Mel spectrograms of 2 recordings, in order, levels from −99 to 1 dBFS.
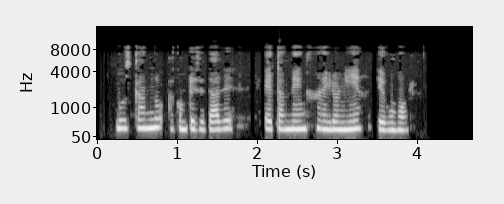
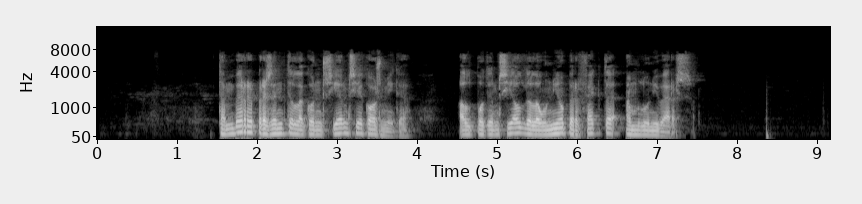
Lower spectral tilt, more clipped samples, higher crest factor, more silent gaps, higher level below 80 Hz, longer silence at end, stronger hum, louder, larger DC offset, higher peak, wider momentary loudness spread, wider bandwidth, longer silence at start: second, -5 dB/octave vs -6.5 dB/octave; neither; second, 14 dB vs 22 dB; neither; second, -60 dBFS vs -54 dBFS; second, 0.8 s vs 1.75 s; neither; first, -13 LUFS vs -25 LUFS; neither; first, 0 dBFS vs -4 dBFS; second, 7 LU vs 11 LU; first, 9.2 kHz vs 7.6 kHz; second, 0.25 s vs 1.55 s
